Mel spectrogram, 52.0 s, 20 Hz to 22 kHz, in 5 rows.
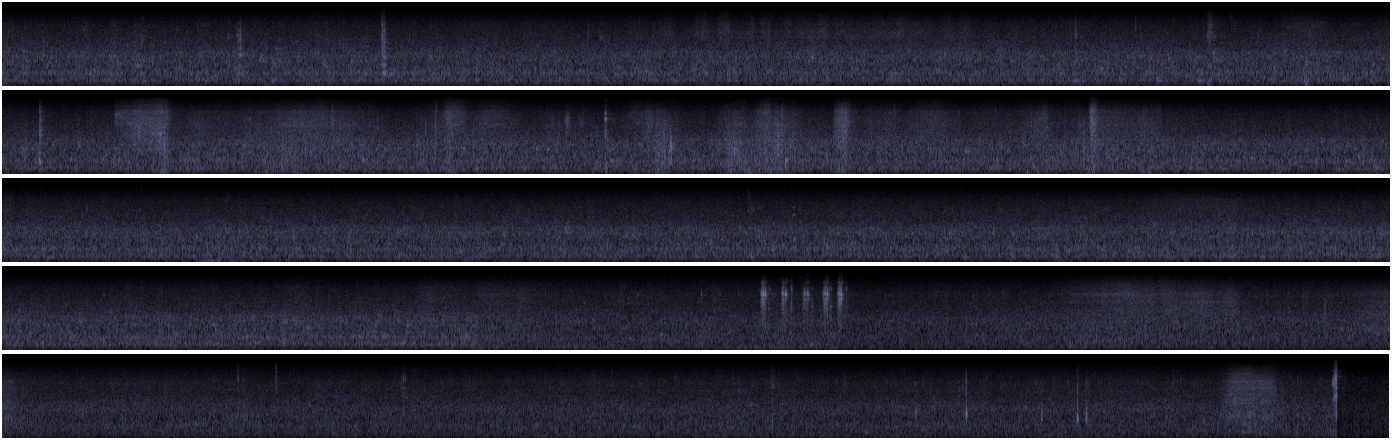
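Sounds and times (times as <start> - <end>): sharp clicks of camp-stove gear: 51.6 - 51.8.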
